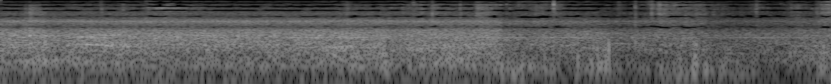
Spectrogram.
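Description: Steady background noise of an industrial construction site, an even rumble and hiss as from distant engines and machinery, easing somewhat about two and a half seconds in.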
